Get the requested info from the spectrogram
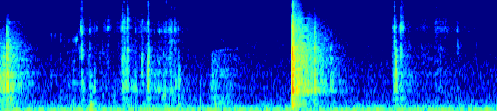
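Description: Small gold nuggets (picker size) clicking against a plastic gold boat and pan as they are tipped and dropped: a few faint ticks, then one sharp click about one and a half seconds in.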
